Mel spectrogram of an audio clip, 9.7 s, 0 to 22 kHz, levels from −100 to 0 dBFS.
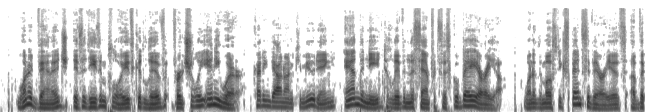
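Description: A noise reduction stage was pushed far too hard across the whole recording, producing overdone noise removal. It treats any frequency band that sits close to its noise estimate as noise and drives it down or out entirely, so the quieter components of the speech are stripped away along with the noise. The background between phrases collapses to near silence peppered with twinkling specks.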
